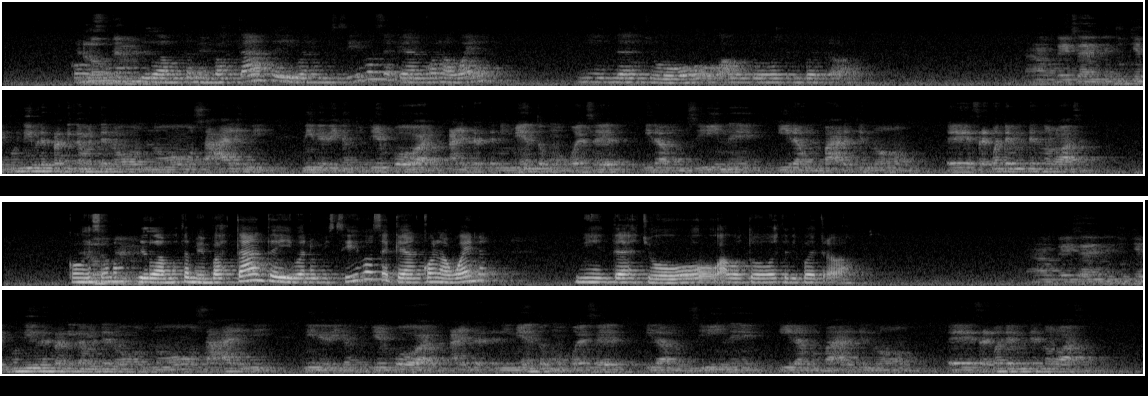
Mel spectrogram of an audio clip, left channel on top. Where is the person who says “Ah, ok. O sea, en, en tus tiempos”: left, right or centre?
Left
